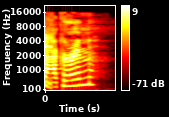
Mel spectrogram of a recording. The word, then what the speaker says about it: saccharine: Saturine. It's like too sweet. – Saccharine. Yeah. – Thanks. – There's no T in saccharine.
